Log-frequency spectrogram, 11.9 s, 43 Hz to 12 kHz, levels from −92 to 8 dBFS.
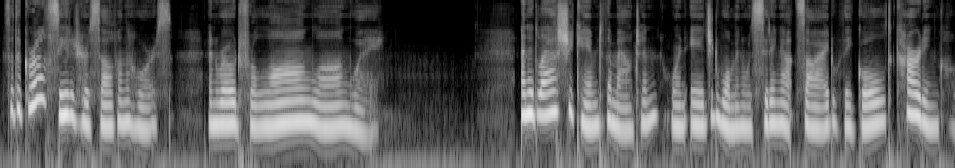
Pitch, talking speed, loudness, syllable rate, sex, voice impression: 200 Hz, 175 wpm, -16 LUFS, 4.8 syllables/s, female, very feminine, very adult-like, middle-aged, very thin, relaxed, slightly powerful, bright, very soft, very clear, very fluent, very cute, very intellectual, very refreshing, very sincere, very calm, very friendly, very reassuring, unique, very elegant, very sweet, very lively, kind, slightly modest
